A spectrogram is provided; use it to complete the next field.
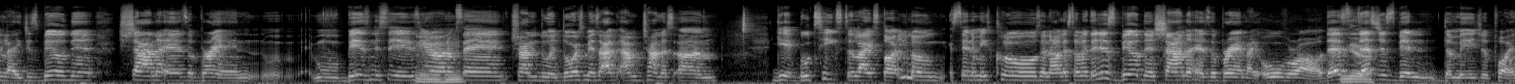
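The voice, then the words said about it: Speaks with a distinctive accent. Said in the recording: “the girl with the accent ... That voice is gonna take you extremely far.”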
